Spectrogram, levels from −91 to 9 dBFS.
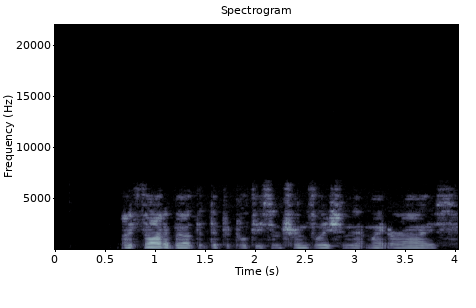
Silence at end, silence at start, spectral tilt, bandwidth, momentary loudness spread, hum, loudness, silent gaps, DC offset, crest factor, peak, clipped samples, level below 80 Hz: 0 s; 0.65 s; -2.5 dB/octave; 7 kHz; 15 LU; none; -34 LUFS; none; under 0.1%; 22 dB; -14 dBFS; under 0.1%; -78 dBFS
